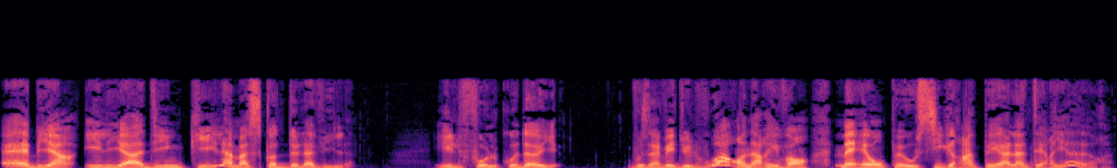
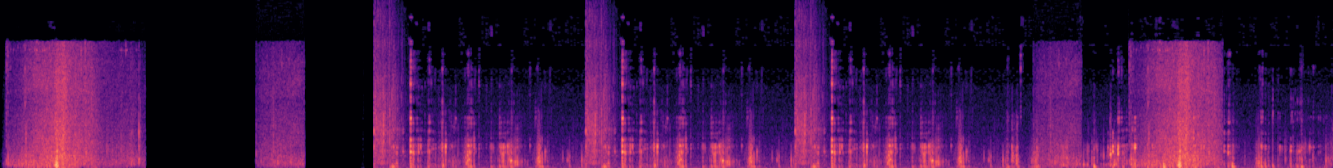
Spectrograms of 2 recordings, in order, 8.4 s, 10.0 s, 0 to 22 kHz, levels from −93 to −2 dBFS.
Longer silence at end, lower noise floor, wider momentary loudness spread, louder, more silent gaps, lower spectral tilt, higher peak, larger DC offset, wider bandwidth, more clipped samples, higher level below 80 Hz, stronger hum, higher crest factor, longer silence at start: about the same, 0.05 s vs 0 s; second, -65 dBFS vs under -90 dBFS; second, 10 LU vs 15 LU; first, -21 LUFS vs -30 LUFS; second, none vs 1.09-1.91 s, 2.28-2.80 s; first, -4 dB/octave vs -2 dB/octave; about the same, -4 dBFS vs -4 dBFS; neither; second, 12 kHz vs over 20 kHz; neither; second, -62 dBFS vs -56 dBFS; neither; second, 18 dB vs 28 dB; about the same, 0 s vs 0.05 s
